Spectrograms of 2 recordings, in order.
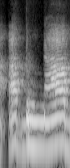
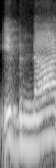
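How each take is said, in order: First: The word begins with an 'a' vowel. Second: The word begins with an 'i' vowel. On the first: The speaker calls it right. "अबना बोलना है" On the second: The speaker calls it wrong. "इब्ना नहीं बोलना"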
